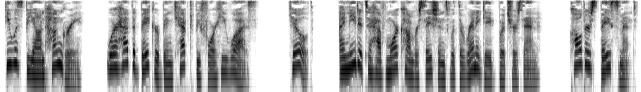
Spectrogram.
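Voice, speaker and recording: Woman, audiobook narrator, animated delivery, dry dull lo-fi sound. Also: fairly low pitch, normal speed, no room sound. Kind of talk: first-person audiobook narration.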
